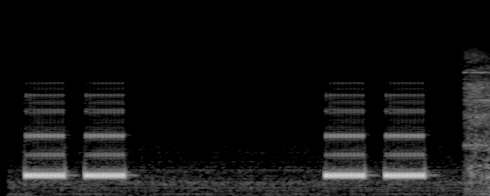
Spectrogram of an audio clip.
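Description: A telephone ringback tone of an outgoing phone call sounds in two double bursts, each pair of short buzzy rings separated by a pause, clear and steady with no one speaking.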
